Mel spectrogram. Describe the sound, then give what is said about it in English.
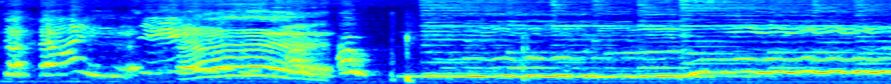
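A dog barks and yowls in drawn-out, wavering cries, then shifts into a steadier, sustained whining tone that carries on to the end. “Oh, now the dog turned on.”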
